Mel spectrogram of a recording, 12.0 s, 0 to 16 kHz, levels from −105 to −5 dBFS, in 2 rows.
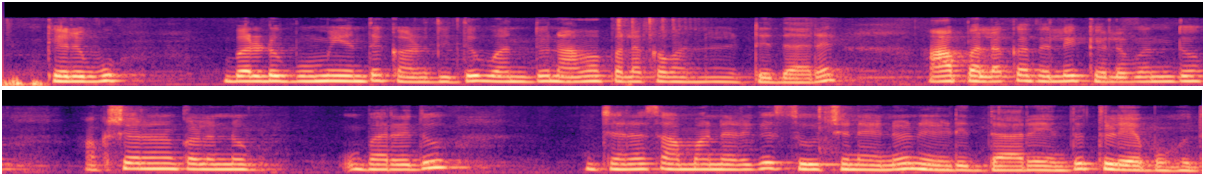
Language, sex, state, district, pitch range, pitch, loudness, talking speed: Kannada, female, Karnataka, Mysore, 205-230 Hz, 220 Hz, -16 LUFS, 85 wpm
